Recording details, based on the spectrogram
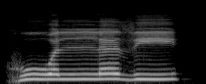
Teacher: ذال سیٹی کے ساتھ نہیں آئے گا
